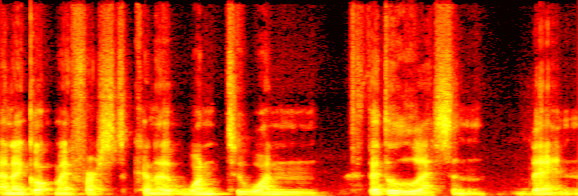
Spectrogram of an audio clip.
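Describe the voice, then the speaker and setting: A man with a west of Scotland accent, fairly low in pitch, flat and monotone in intonation, at a fairly slow pace. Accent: west of Scotland Scottish. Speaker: fiddle player. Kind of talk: interview. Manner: halting, many fillers.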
